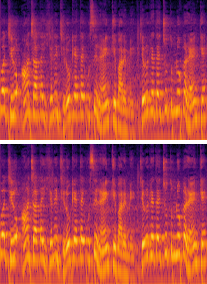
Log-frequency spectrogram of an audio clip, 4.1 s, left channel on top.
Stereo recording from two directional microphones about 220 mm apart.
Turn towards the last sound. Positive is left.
turn(degrees=-10)  # may be behind; listen again after turning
